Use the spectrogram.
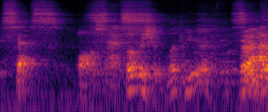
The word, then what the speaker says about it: CES: Yeah, but it's a soft C. CES.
